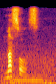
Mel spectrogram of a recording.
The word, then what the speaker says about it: muscles: Remember, that C is going to be silent. Muscles.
